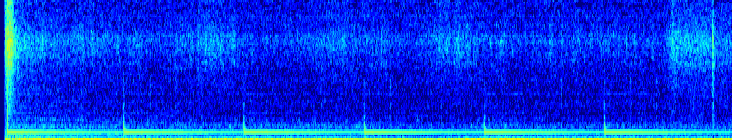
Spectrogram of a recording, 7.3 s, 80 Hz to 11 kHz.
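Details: 2001 Pontiac Grand Am: loud, deep engine rumble from the motor with a faint regular tick about once a second, heard while starting; vibration and noise worsen when accelerating, cause unclear.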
